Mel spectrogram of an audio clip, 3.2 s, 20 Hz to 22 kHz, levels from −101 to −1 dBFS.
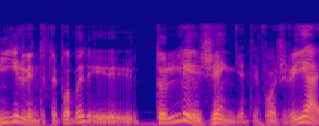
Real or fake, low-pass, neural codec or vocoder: real; 9.9 kHz; none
